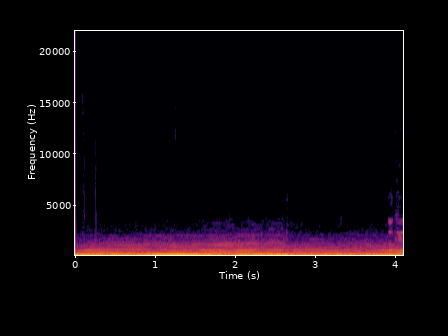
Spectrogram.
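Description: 2015 Dodge Dart GT accelerating from inside the car, a loud steady engine drone with rising tonal hum, close and continuous, no talking.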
